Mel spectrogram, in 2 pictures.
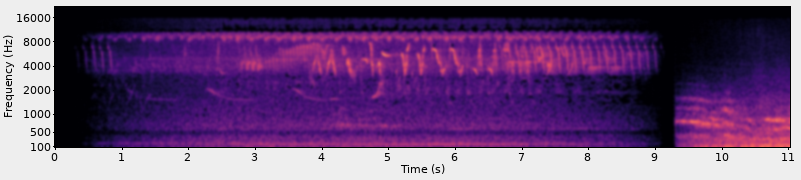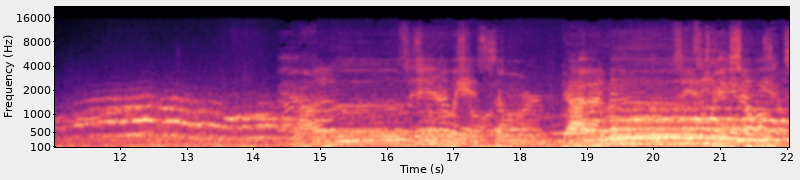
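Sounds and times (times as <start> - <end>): birds chirping and trilling: 0.6 - 9.0
low wavering sound: 9.5 - 22.0.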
